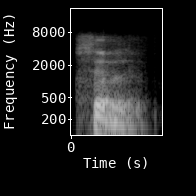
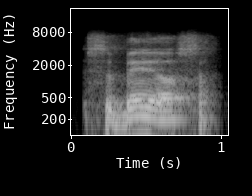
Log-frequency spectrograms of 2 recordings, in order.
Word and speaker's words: Cybele: So that's how they pronounce it, Sibylle. I was saying Cybele, but Sibylle.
